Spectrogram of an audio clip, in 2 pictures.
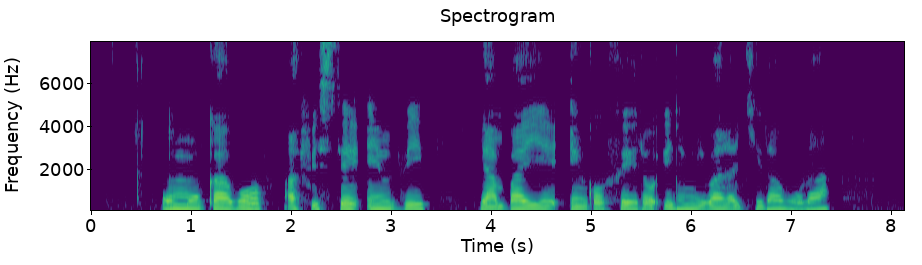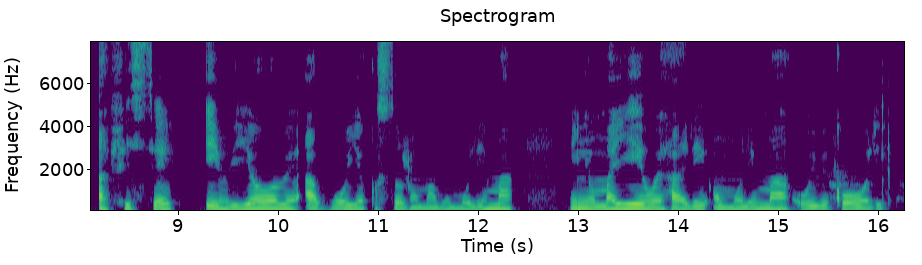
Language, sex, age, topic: Rundi, female, 25-35, agriculture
